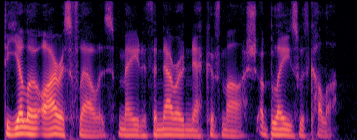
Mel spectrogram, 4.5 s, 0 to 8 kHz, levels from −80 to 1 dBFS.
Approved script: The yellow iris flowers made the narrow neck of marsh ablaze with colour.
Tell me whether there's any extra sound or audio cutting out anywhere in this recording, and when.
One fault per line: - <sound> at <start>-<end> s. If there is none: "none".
none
